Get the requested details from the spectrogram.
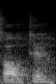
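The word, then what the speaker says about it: Valter: My name is Walter with the V, V-A-L-T-E-R. Yeah, in Portuguese, in German, they spell with the V, but nowadays they do with the W and you still pronounce them Walter in Portuguese.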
